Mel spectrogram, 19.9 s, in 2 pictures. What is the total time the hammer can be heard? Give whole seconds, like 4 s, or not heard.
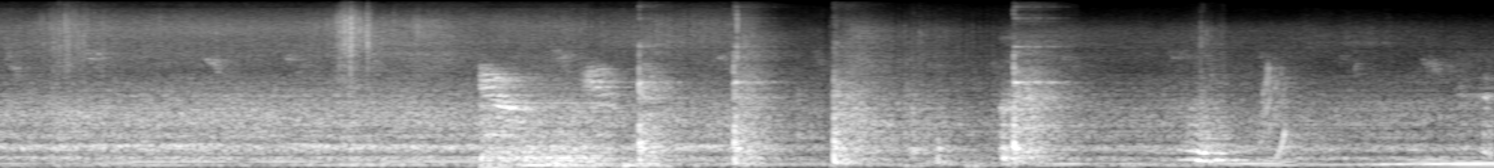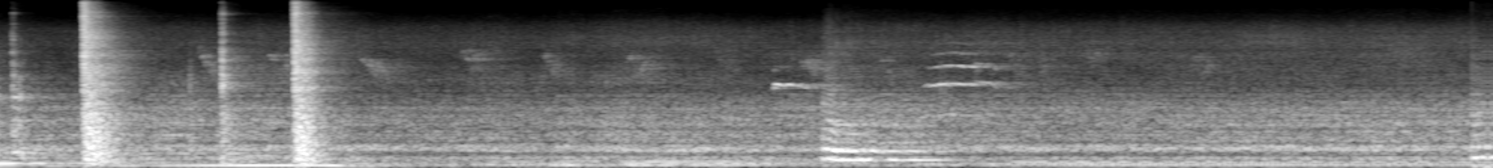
5 s.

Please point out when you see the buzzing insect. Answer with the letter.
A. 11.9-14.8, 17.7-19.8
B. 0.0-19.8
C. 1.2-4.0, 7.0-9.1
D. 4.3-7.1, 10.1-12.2
B.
